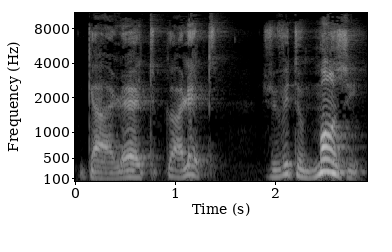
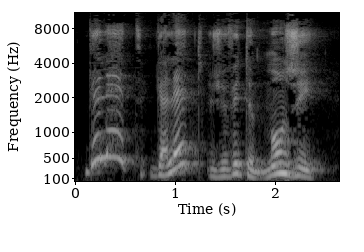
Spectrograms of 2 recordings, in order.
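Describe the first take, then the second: First: Much lower growled bear voice; bear's big voice. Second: Sing-song rabbit call sliding down to a mock threat; rabbit crying out. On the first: Acted. Bear to the galette, deep growling threat. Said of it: "grogne l'ours de sa grosse voix". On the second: Rabbit to the galette, a lightly voiced playful threat. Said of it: "crie le lapin".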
